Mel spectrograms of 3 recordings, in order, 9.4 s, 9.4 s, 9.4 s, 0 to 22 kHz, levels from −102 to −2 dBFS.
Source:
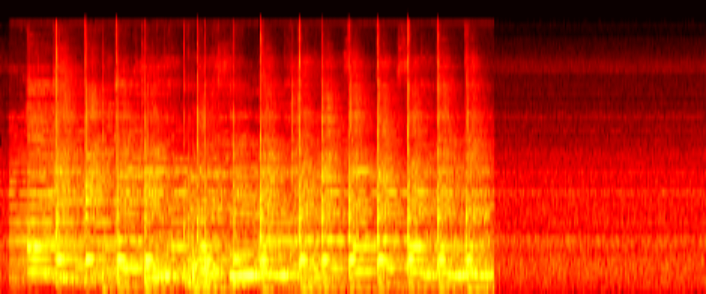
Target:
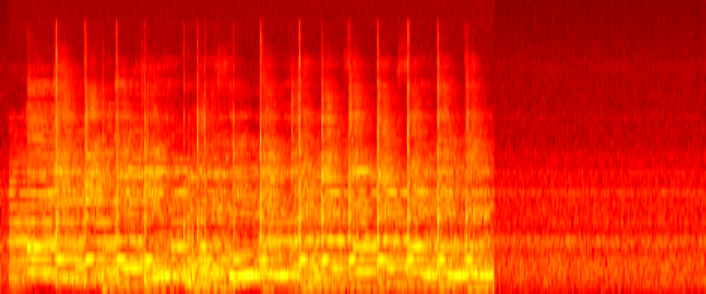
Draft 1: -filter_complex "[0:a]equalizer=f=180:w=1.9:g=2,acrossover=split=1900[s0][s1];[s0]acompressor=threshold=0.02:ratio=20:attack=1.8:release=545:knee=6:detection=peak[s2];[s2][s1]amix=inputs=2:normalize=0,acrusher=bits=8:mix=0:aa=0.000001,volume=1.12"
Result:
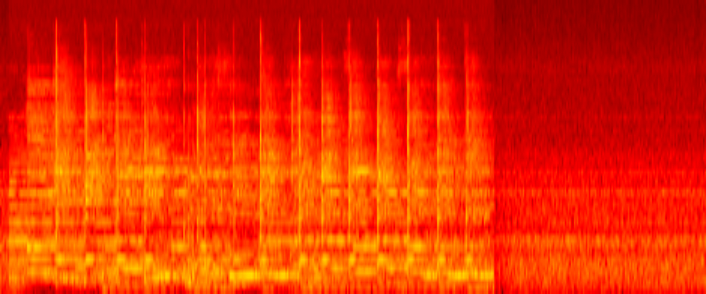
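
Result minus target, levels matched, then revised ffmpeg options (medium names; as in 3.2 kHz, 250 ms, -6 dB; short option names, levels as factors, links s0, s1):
compression: peak gain reduction +9 dB
-filter_complex "[0:a]equalizer=f=180:w=1.9:g=2,acrossover=split=1900[s0][s1];[s0]acompressor=threshold=0.0596:ratio=20:attack=1.8:release=545:knee=6:detection=peak[s2];[s2][s1]amix=inputs=2:normalize=0,acrusher=bits=8:mix=0:aa=0.000001,volume=1.12"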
